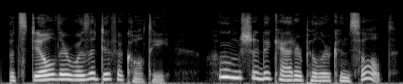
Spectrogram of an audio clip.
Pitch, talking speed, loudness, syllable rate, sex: 215 Hz, 150 wpm, -16 LUFS, 5.6 syllables/s, female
